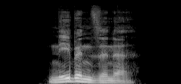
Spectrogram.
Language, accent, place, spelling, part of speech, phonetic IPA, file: German, Germany, Berlin, Nebensinne, noun, [ˈneːbn̩ˌzɪnə], De-Nebensinne.ogg
- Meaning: nominative/accusative/genitive plural of Nebensinn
